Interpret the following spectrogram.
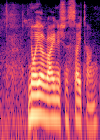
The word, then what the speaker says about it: Neue Rheinische Zeitung: Neue Rheinische Zeitung.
